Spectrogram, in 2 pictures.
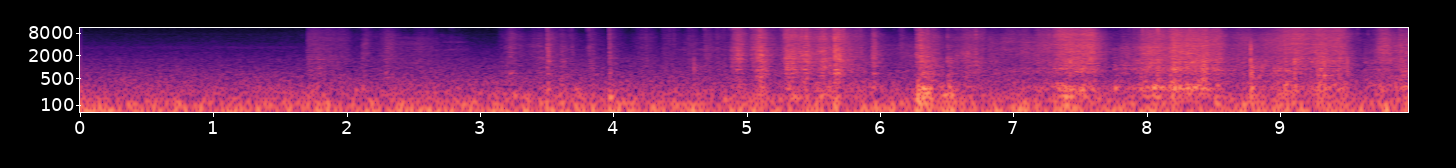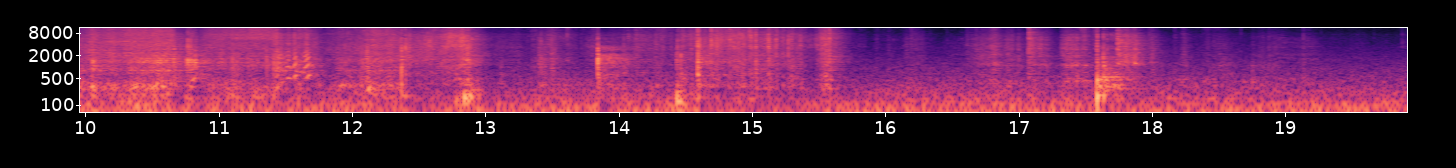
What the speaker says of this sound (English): And the weapon of choice, bread knife.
